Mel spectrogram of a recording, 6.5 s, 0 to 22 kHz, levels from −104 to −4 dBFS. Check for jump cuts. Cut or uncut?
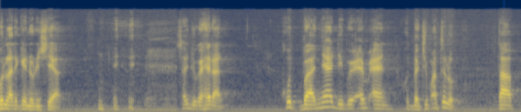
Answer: cut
